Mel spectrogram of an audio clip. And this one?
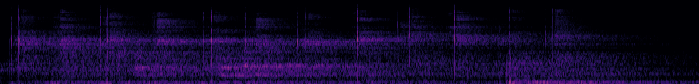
water dripping
dripping, film, OWI, water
